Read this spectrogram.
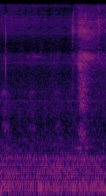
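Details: Rapid, shallow panting from a puppy lying down inside a shop on a very hot afternoon, the heat making it pant.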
